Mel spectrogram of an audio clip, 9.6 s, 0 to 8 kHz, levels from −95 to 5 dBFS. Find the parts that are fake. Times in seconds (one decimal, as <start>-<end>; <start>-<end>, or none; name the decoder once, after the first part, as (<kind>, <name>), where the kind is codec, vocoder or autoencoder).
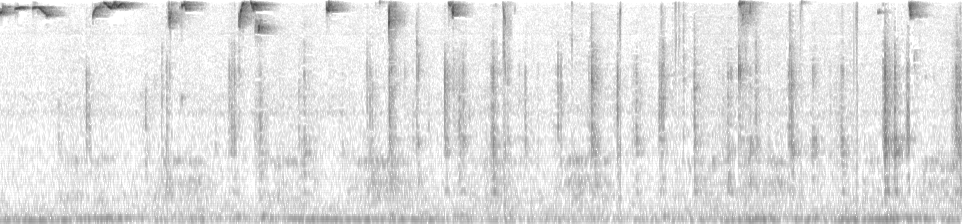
none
